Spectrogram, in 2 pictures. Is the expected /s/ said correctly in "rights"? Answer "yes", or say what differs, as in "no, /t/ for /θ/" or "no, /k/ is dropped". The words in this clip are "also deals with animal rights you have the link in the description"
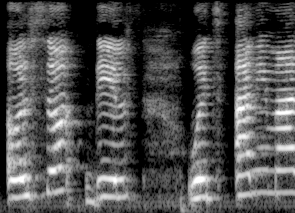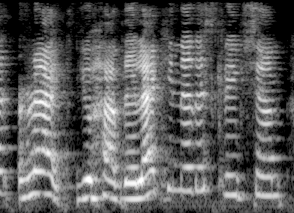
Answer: no, /s/ is dropped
